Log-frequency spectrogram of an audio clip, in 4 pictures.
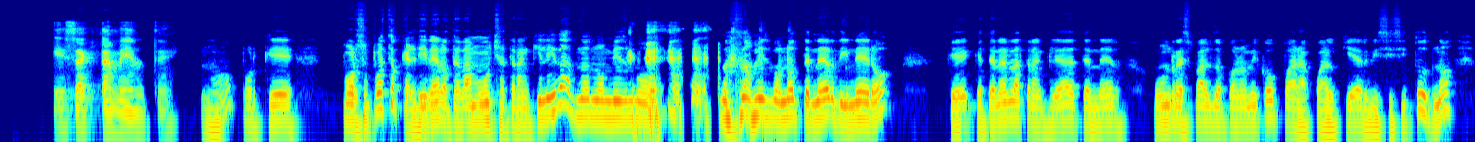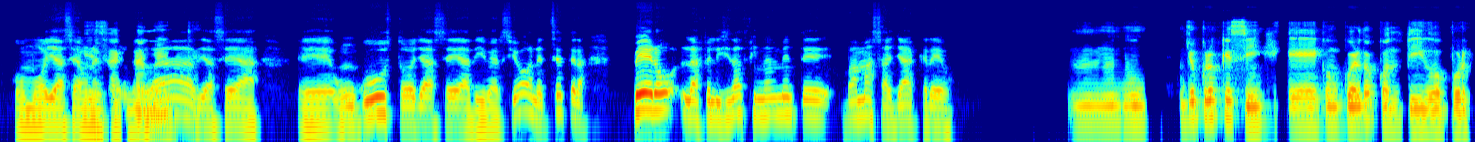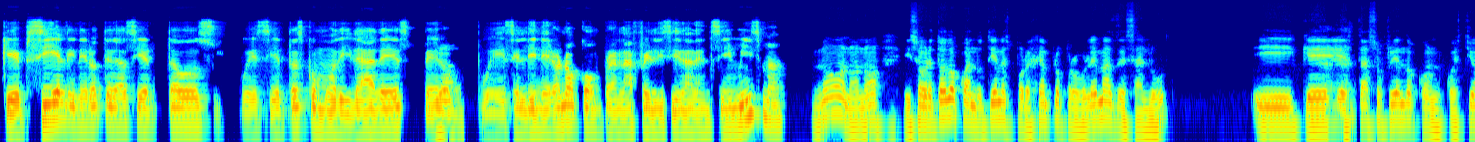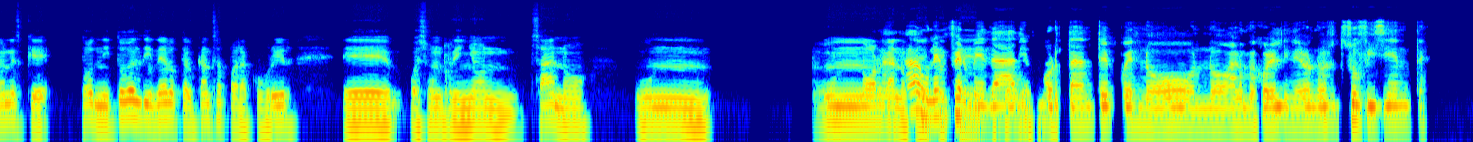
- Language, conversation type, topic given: Spanish, unstructured, ¿Crees que el dinero compra la felicidad?
- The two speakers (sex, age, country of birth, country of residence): male, 30-34, Mexico, Mexico; male, 50-54, Mexico, Mexico
- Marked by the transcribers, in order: laugh; laughing while speaking: "no es lo"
